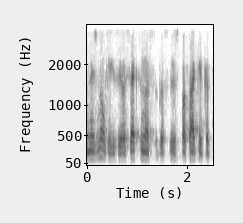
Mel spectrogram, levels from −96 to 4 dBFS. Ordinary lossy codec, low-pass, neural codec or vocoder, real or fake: MP3, 32 kbps; 3.6 kHz; vocoder, 44.1 kHz, 128 mel bands every 256 samples, BigVGAN v2; fake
